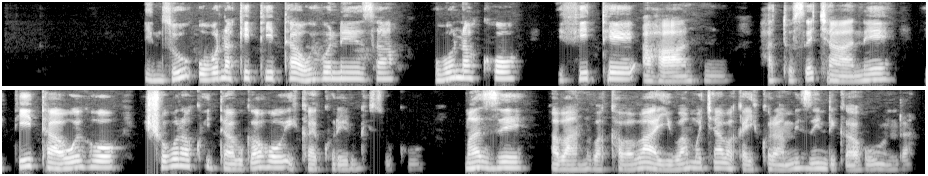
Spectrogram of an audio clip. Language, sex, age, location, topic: Kinyarwanda, male, 18-24, Kigali, education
